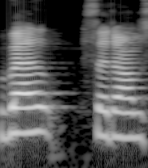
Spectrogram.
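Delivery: ordinary delivery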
